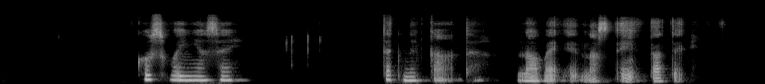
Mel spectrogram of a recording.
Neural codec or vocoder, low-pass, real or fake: codec, 24 kHz, 0.9 kbps, DualCodec; 10.8 kHz; fake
